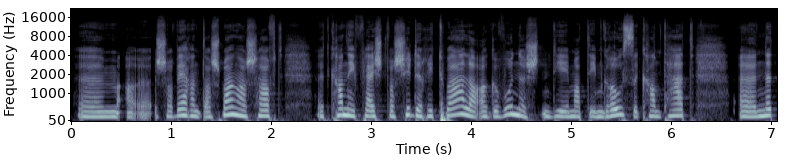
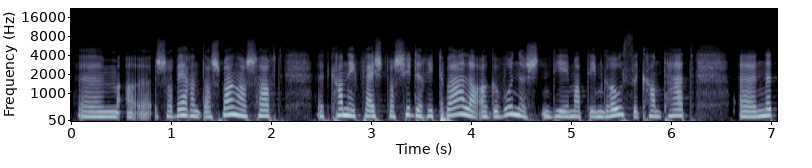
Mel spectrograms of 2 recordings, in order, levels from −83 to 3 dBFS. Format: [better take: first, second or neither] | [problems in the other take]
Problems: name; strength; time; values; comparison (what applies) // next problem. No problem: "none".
first | muffled; very; fading above 3 kHz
